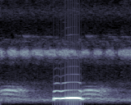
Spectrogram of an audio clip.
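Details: Ryukyu scops owl at night in the Yaeyama Islands, where male and female call back and forth: a single short, level, hollow note lasting under half a second, set against a steady high insect drone.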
